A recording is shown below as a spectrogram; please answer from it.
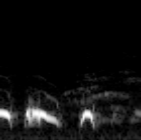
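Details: Spotted dove used as a lure bird to stimulate and excite males, giving low cooing notes: a short coo, a longer falling coo, then a brief arched coo followed by soft trailing murmurs; no other sounds.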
